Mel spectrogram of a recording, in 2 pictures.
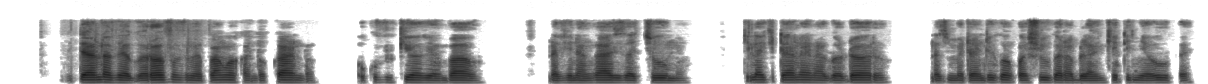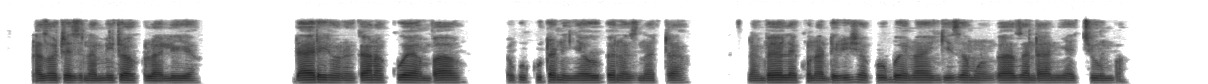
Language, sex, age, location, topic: Swahili, male, 18-24, Nairobi, education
